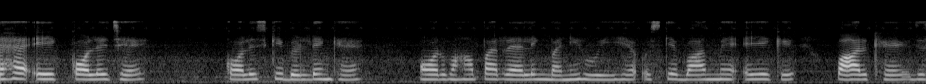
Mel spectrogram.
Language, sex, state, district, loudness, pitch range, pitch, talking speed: Hindi, female, Bihar, Muzaffarpur, -23 LUFS, 225-235 Hz, 230 Hz, 140 wpm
